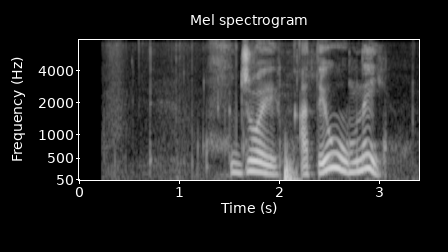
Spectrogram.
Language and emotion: Russian, positive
